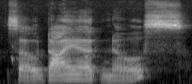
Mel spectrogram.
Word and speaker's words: diagnose: We have the S sound at the end, and we're stressing on that last syllable, nose. So we have a clear no, O diphthong. And then the first letter I has secondary stress, so it's also a diphthong, die.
